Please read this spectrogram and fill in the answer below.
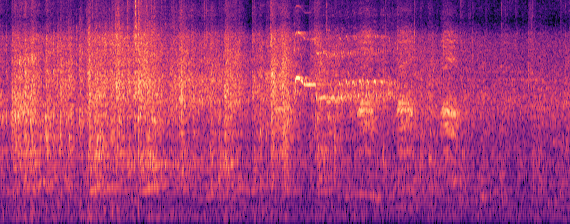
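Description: Busy street ambience: voices of passers-by and the general noise of a crowded street, with a few short calls about halfway through.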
